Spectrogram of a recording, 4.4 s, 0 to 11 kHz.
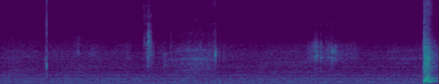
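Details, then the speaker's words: $5 HoldPeak multimeter under a DC current test with up to 600 V, almost 200 W going into it and the meter very hot: a low hum and faint ticks, then a loud internal pop. Current dropped to about 60 mA, with what sounded like arcing inside. "Whoa! Oh boy. Yeah, that scared me. There was a loud pop and then the current dropped off really fast."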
